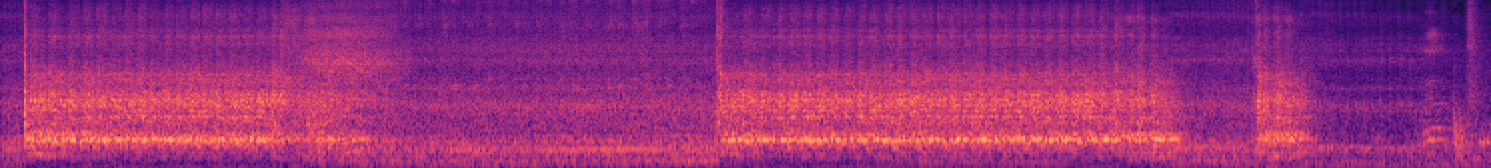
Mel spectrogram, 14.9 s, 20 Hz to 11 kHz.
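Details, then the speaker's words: 1979 Triumph Spitfire with starting fluid sprayed at the carb: a steady cranking whir that never catches and fades as the battery runs down. No fuel at the disconnected line; owner thinks the pump isn't pumping and will probably replace it. "yeah we got no fuel so i don't think the fuel pump is working like it's supposed to so probably gonna have to end up replacing the fuel pump"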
